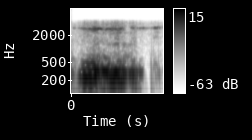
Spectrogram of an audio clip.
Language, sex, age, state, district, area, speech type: Gujarati, male, 60+, Gujarat, Morbi, rural, conversation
